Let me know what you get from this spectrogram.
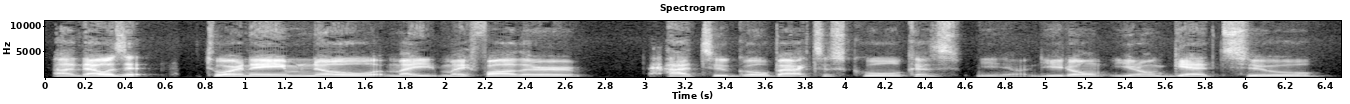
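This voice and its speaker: A man from Venezuela whose first language is Spanish, a podcast guest telling his life story in a lively, proud way. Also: medium pitch, normal speed, clear, resonant tone, dry recording. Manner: energetic, proud, laughs often. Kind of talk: casual interview storytelling.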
